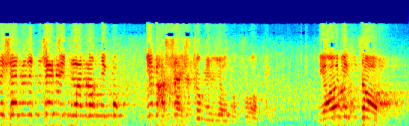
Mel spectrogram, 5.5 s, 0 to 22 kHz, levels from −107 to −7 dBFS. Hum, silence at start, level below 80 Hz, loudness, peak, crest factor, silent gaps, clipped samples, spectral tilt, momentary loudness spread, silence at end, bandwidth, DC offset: none; 0 s; -46 dBFS; -11 LUFS; 0 dBFS; 14 dB; none; under 0.1%; -1 dB/octave; 15 LU; 0 s; 11 kHz; under 0.1%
